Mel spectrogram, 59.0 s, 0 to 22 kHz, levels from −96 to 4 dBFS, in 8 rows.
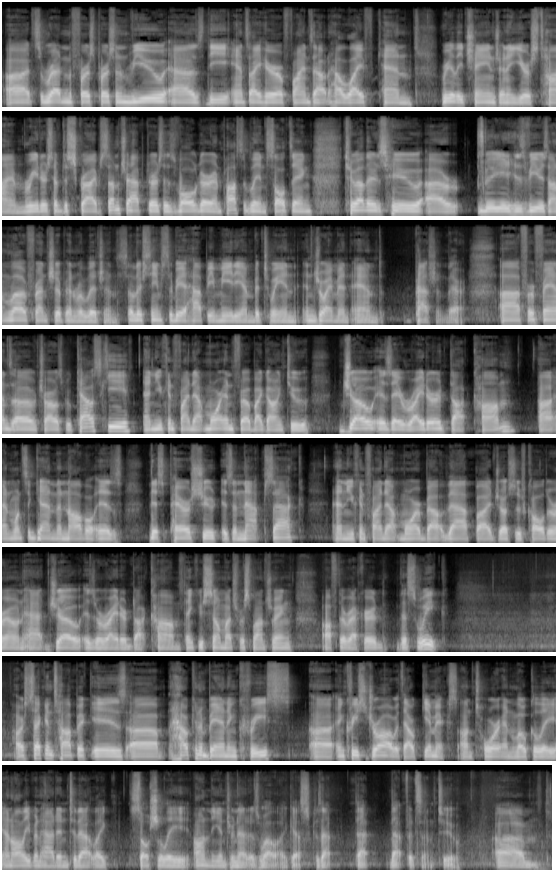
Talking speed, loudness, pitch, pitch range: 155 wpm, -21 LUFS, 100 Hz, 95-110 Hz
